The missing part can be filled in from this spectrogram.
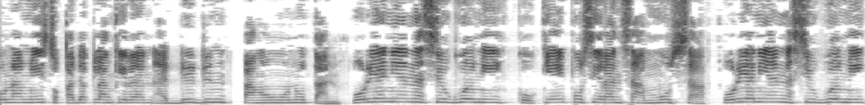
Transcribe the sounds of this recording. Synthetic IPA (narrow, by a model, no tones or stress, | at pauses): wnamisokad̪aklaŋkiɾanadɨd̪ənpaŋuŋunut̪anuɾianijanːasiuɡuəmikokiajpusiɾansamusauɾianijanːasiuɡuəmi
